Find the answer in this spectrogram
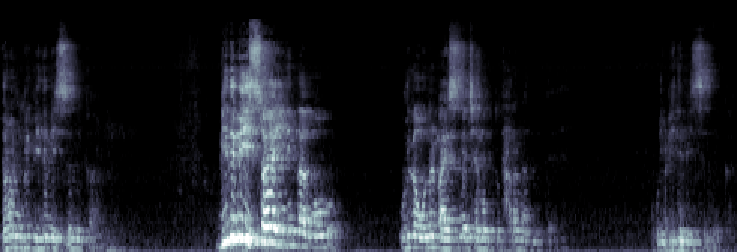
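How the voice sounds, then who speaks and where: A male pastor preaching in a relaxed, conversational way, often asking the congregation to repeat after him. His fairly high voice rings through a large, echoey sanctuary, picked up from a distance. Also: normal speed, pauses often, slight background noise. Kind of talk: sermon. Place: church sanctuary. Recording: echoey church hall from far off.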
